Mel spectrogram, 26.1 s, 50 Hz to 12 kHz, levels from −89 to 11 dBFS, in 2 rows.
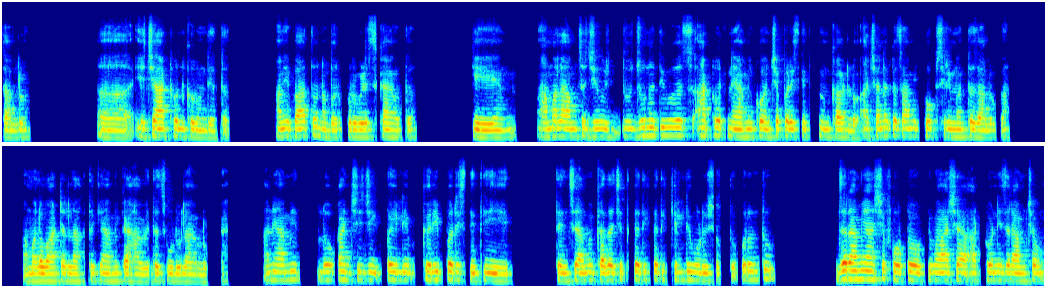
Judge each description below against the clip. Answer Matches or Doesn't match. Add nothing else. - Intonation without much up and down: Matches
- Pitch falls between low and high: Matches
